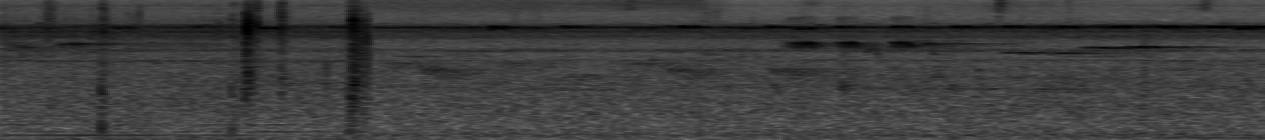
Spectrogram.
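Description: Rainforest insects keeping up a steady high-pitched drone, with a few short chirps about four to five seconds in. A handful of sharp clicks in the first two seconds are louder than the drone.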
